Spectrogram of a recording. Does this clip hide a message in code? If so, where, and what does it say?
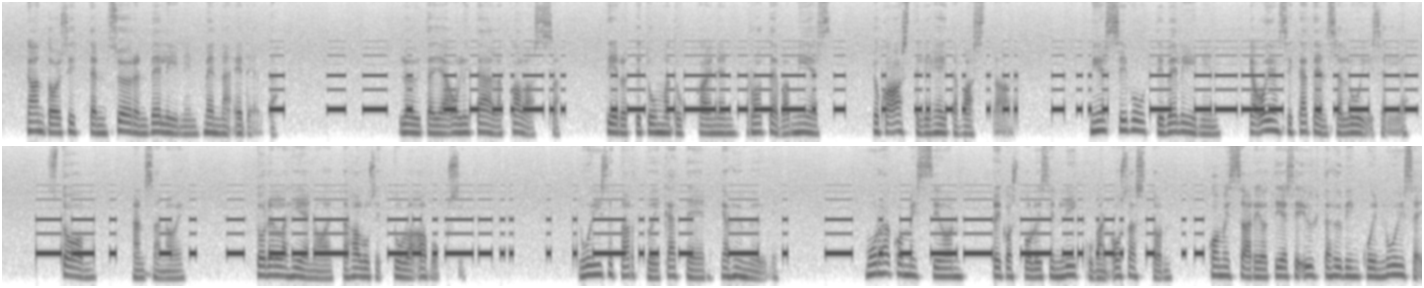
No, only beeps of irregular length.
